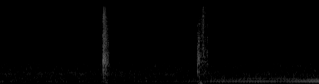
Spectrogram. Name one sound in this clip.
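A rifle's magazine clicks into place.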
